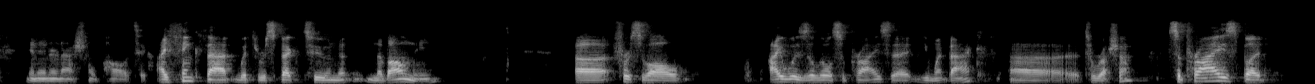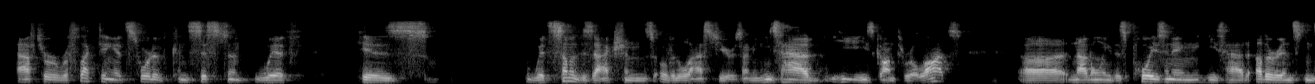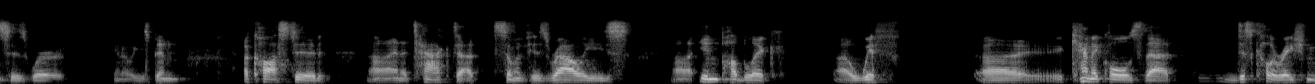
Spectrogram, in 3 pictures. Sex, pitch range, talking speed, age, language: male, 95-130 Hz, 135 wpm, 40-59, English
